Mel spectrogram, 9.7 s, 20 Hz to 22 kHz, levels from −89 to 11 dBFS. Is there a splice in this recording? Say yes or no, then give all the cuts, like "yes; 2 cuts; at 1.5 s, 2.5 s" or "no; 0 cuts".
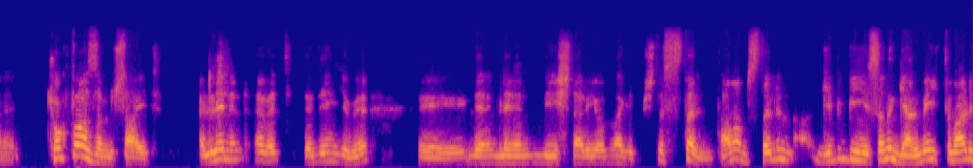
no; 0 cuts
